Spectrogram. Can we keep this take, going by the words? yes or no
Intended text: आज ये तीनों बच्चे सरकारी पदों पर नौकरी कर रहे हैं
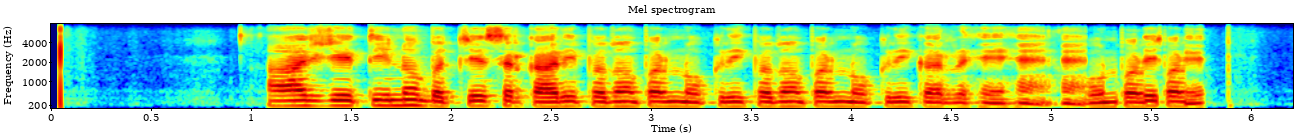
no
